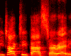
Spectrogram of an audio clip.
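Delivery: ordinary delivery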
